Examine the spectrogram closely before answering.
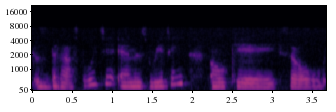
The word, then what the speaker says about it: здравствуйте: No, of course it's hard, but if you will see, like from the slide, we never pronounce, like B in English, we not pronounce. We write it, but we do not pronounce.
